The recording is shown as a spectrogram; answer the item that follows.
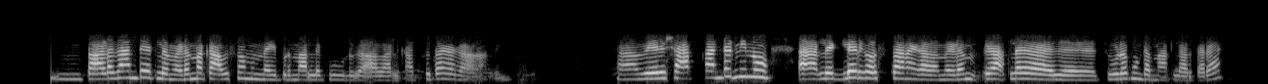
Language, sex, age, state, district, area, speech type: Telugu, female, 30-45, Telangana, Warangal, rural, conversation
